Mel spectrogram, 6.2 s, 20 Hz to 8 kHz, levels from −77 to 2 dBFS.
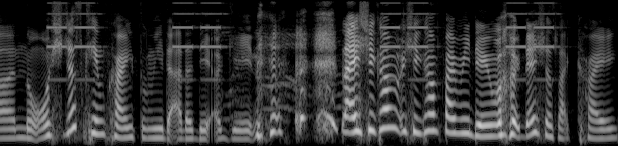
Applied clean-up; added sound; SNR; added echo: none; Telephone; 14 dB; none.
